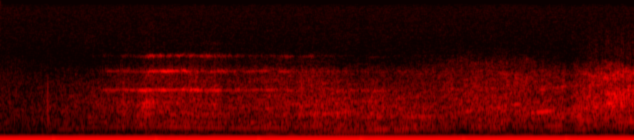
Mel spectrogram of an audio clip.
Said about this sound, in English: The ambulance drove off to the local hospital.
